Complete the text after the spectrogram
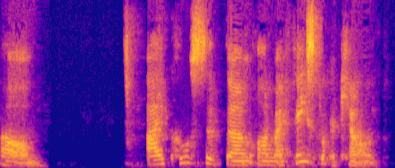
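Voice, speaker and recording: A woman talks in a somewhat breathy voice. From Czech Republic (Prague). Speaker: bikini competitor and cigar influencer. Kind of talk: casual interview chat.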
